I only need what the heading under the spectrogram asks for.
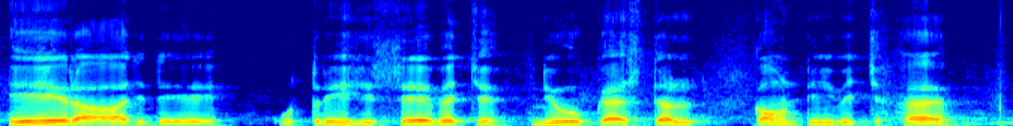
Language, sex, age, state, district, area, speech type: Punjabi, male, 45-60, Punjab, Firozpur, rural, read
